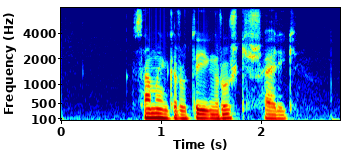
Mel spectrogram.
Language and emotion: Russian, neutral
